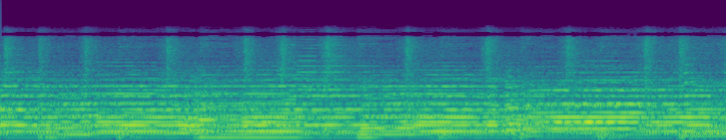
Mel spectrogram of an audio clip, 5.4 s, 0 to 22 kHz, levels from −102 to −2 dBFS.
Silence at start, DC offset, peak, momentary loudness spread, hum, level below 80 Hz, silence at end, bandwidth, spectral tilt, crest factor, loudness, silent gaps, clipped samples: 0 s; under 0.1%; -6 dBFS; 4 LU; none; -50 dBFS; 0 s; 9.4 kHz; -6.5 dB/octave; 14 dB; -20 LUFS; none; under 0.1%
